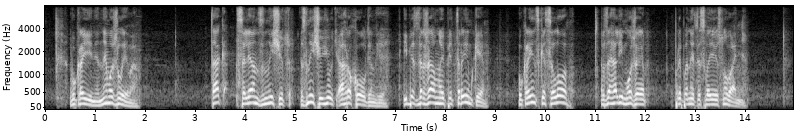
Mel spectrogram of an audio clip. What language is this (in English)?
Ukrainian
